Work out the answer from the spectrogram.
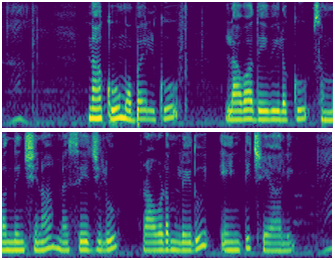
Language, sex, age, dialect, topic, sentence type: Telugu, female, 36-40, Utterandhra, banking, question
